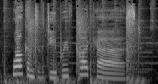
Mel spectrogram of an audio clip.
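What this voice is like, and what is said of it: Soft, gentle, ASMR-like voice. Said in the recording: “This is how we'll be talking for the rest of our lives. ... Just really soft and gentle, easing you into the week. ... Do I sound like I'm doing ASMR?”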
